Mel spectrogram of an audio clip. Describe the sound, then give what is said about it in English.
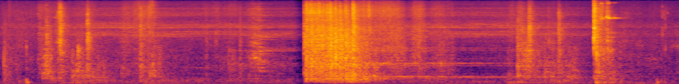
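An oven door opens with a sudden whoosh and steady rushing hiss, followed by soft rattles and a sharp metallic clunk as a pan of oats and nuts coated in syrup and oil, shaken to an even layer, is set inside. “You're going to want to kind of shake it down to an even layer and then put it in the oven.”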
